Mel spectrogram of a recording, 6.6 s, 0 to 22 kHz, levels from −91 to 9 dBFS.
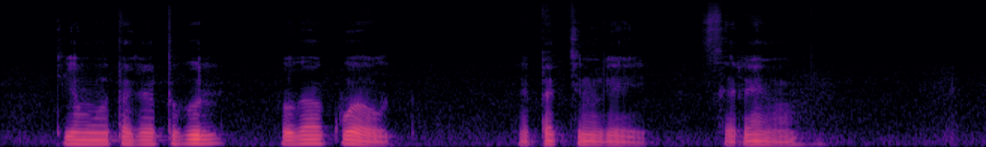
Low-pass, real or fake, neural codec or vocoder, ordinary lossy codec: none; fake; codec, 44.1 kHz, 7.8 kbps, Pupu-Codec; none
